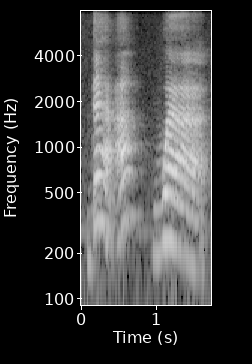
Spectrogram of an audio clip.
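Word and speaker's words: دعوا: Da'awa, da'awa. But do not confuse it with da'aw, because this alif is unpronounced. It's just an extra alif with no phonetic value.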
